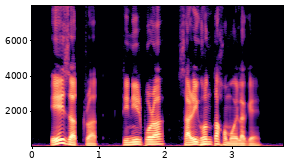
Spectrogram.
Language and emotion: Assamese, neutral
